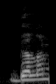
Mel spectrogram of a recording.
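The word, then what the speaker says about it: Bilum: it's billum I'm pron I'm pronouncing it the way it's spelled b i l u m billum Yarns and this is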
